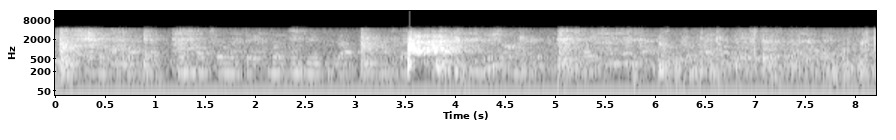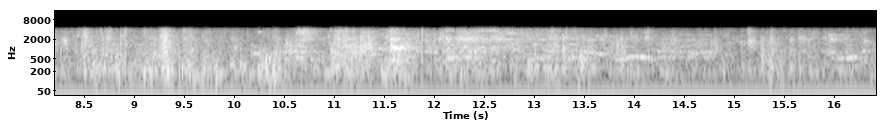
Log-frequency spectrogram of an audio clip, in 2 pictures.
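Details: Scottish Terrier puppy named Tyler, about four months old, playing with a Jack Russell-type dog; short sharp barks and yips come in bursts, strongest around the fourth and eleventh seconds, amid scuffling, panting and human voices in the background.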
